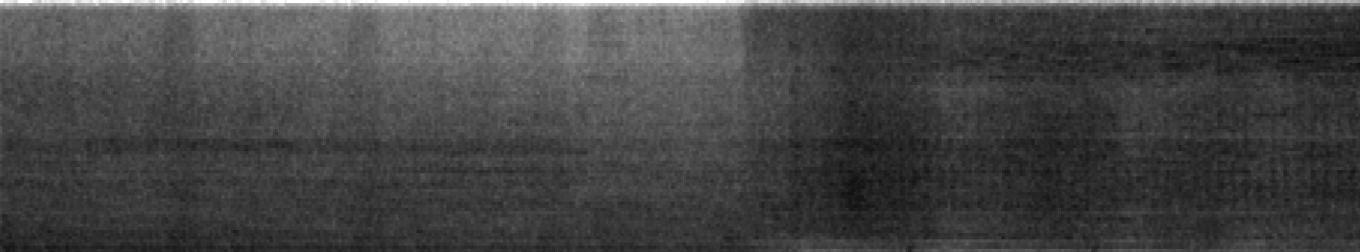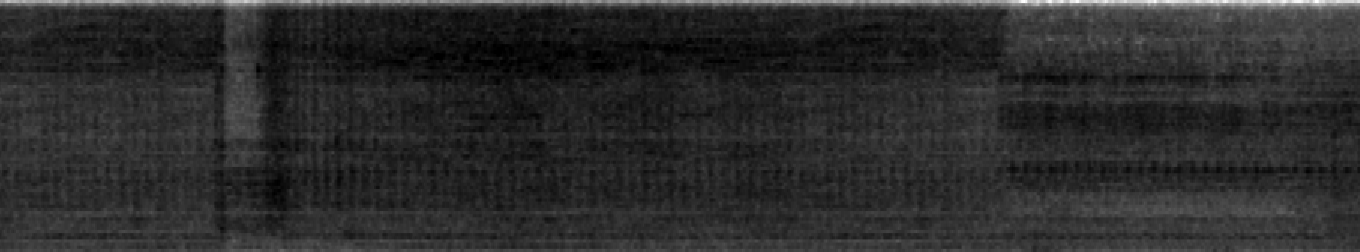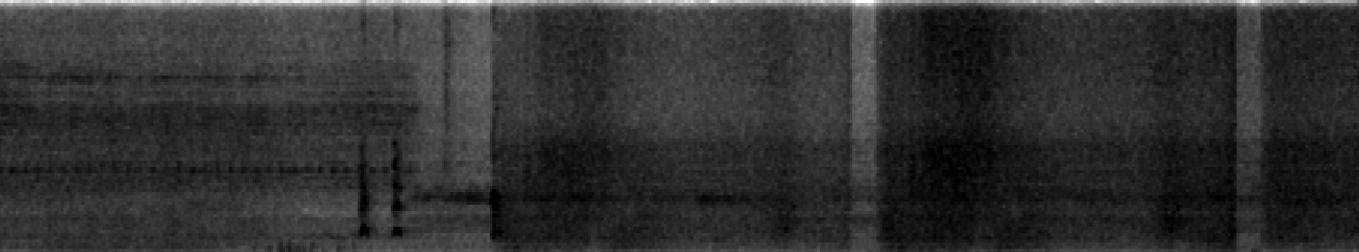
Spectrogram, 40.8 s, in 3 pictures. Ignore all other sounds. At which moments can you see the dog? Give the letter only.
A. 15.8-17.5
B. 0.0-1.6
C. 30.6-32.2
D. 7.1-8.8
C.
